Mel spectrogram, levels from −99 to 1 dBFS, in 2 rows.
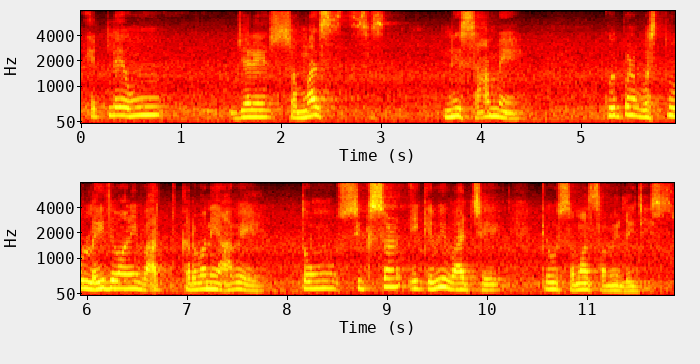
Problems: constant background noise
